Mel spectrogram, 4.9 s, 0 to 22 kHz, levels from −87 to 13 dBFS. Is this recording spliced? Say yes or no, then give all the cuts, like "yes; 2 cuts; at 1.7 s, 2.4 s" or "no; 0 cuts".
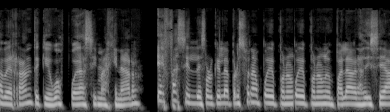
yes; 3 cuts; at 1.9 s, 2.5 s, 3.6 s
